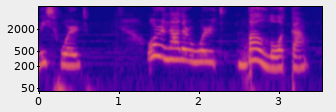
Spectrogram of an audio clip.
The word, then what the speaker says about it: болото: Or another word, болото. It's also similar, the same construction, but this time the о in the middle is stressed and the rest is а.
